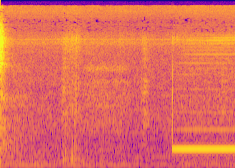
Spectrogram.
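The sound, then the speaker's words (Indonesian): A phone line starts ringing out: after two seconds of low background hiss, a steady, loud electronic calling tone switches on and holds at a constant pitch until the end. “Oke, kita telepon.”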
